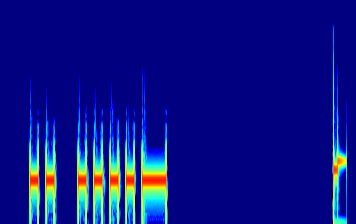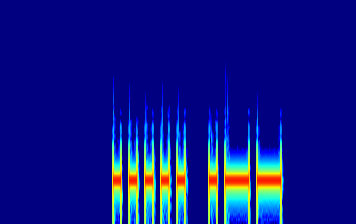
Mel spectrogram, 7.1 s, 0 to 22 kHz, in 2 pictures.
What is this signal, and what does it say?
Morse code, heard as a keyed tone, about 15 wpm, 700 Hz. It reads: I 4 5 W
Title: Two Challenging Letter-Number Combinations 15wpm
